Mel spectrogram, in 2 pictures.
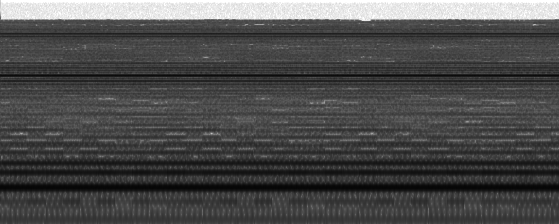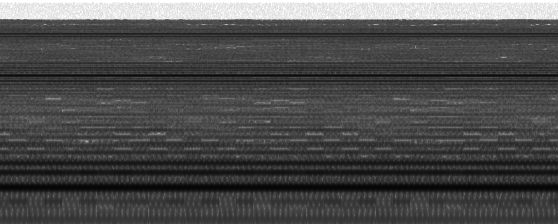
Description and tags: laser sustained
A simple filtered sawtooth wave that sounds like a laser beam! Updated version of "laser_sustained" to remove DC offset and normalize.
laser, noise, sawtooth, synthesized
